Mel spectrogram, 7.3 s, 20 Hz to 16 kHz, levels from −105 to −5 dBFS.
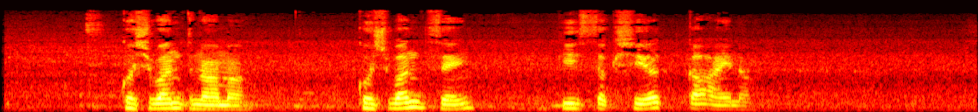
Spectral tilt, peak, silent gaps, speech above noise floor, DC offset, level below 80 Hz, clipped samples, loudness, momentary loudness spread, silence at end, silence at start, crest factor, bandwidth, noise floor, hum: -5.5 dB/octave; -4 dBFS; none; 31 dB; under 0.1%; -68 dBFS; under 0.1%; -23 LUFS; 21 LU; 1.7 s; 0.65 s; 22 dB; 11.5 kHz; -54 dBFS; none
